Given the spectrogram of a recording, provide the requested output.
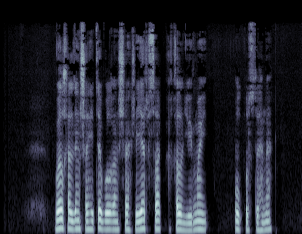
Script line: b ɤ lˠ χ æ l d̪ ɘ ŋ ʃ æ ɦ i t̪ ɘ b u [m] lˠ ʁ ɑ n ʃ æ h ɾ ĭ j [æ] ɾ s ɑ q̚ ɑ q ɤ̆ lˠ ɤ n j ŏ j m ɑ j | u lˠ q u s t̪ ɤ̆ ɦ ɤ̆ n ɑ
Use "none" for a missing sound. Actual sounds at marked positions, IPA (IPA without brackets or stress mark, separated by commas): none, æ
